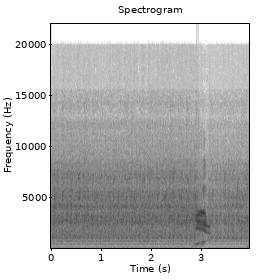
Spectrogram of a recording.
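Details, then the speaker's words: 1997 Dodge Cummins 12-valve 215 hp diesel pickup with a wrecked front, running after a drive: steady, even rumble with no knocks or misses, the engine running cleanly. "so that thing just purrs like a kit you wouldn't think you could drive a truck to look like that"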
